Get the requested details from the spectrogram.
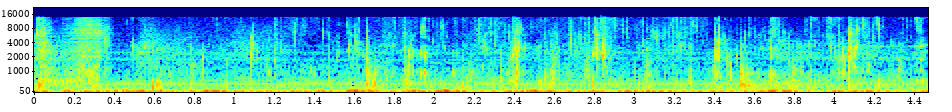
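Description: Fingers squish and mix soft rice close to a microphone.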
